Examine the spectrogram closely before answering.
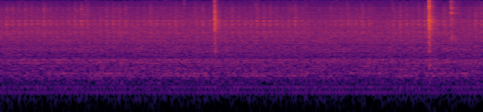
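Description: Steady machine hum with a hiss, running throughout, and two sharp clicks: one a little after three seconds in and another about three seconds later.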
